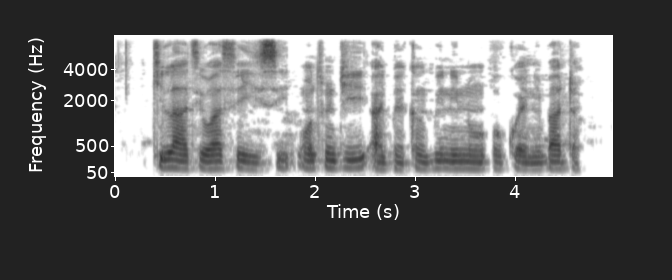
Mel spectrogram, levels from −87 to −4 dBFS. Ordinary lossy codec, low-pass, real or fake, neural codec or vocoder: none; 7.2 kHz; real; none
